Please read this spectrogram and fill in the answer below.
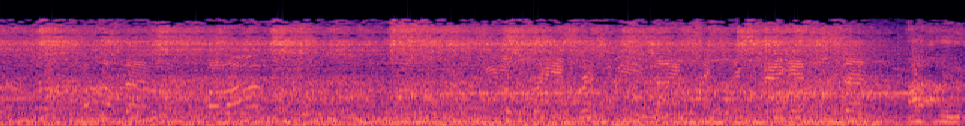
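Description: Loud arena music with a steady, heavy bass, mixed with voices and crowd noise in a large hall.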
